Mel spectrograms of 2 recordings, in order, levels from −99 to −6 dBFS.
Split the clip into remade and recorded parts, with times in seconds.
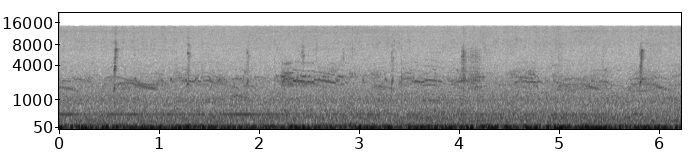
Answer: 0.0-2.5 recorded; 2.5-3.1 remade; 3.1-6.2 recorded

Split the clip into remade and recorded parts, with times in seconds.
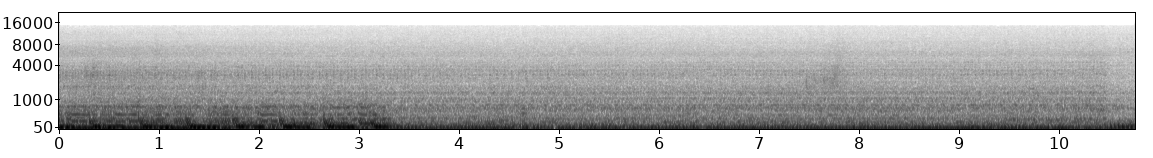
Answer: 0.0-6.5 remade; 6.5-8.5 recorded; 8.5-10.8 remade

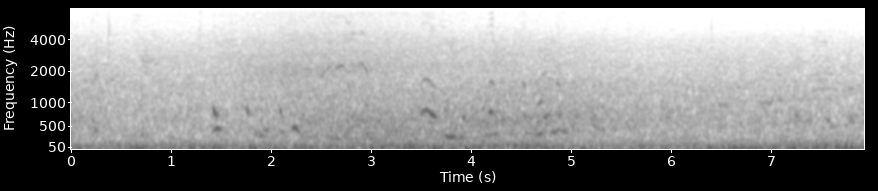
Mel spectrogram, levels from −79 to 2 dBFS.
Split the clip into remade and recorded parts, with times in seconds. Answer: 0.0-7.9 recorded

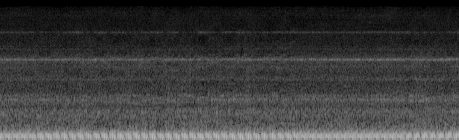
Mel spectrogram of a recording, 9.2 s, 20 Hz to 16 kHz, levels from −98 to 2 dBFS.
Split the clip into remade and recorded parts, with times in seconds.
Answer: 0.0-0.7 recorded; 0.7-5.9 remade; 5.9-8.1 recorded; 8.1-9.2 remade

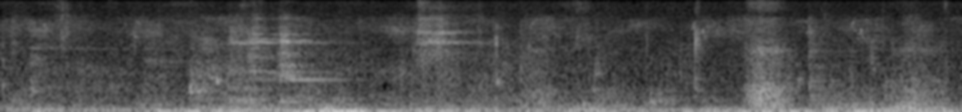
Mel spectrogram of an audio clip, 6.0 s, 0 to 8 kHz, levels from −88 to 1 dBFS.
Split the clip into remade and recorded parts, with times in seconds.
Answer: 0.0-2.3 recorded; 2.3-3.0 remade; 3.0-6.0 recorded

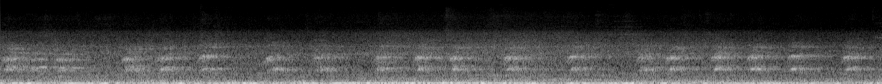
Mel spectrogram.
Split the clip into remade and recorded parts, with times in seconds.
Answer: 0.0-0.4 remade; 0.4-2.3 recorded; 2.3-5.5 remade; 5.5-8.4 recorded; 8.4-8.8 remade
